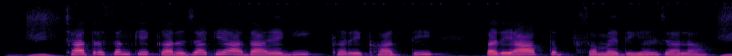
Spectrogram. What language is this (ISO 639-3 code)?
bho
